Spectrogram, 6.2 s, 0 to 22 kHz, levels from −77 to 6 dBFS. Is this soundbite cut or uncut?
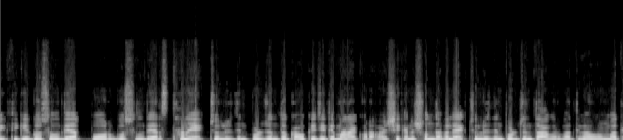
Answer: uncut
